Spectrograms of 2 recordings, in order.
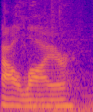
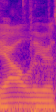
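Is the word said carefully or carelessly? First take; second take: carefully; carelessly. First: The word is said carefully and clearly. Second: The word is said carelessly and slurred. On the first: The speaker calls it right. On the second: The speaker calls it wrong.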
